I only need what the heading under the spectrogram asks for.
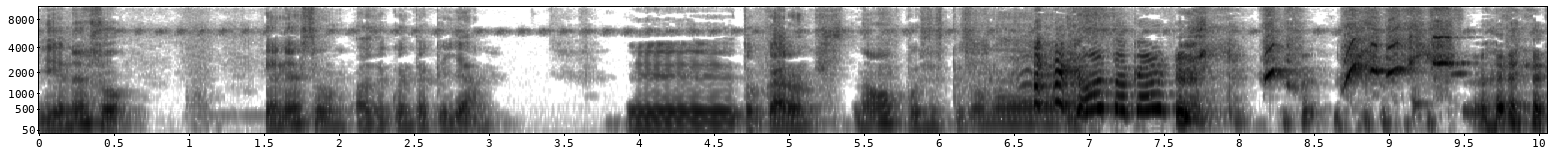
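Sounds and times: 
speech: 0:00.0 - 0:00.7, 0:01.5 - 0:03.1, 0:03.9 - 0:10.0
laughter: 0:06.3 - 0:10.0
people whistling: 0:07.7 - 0:09.8.

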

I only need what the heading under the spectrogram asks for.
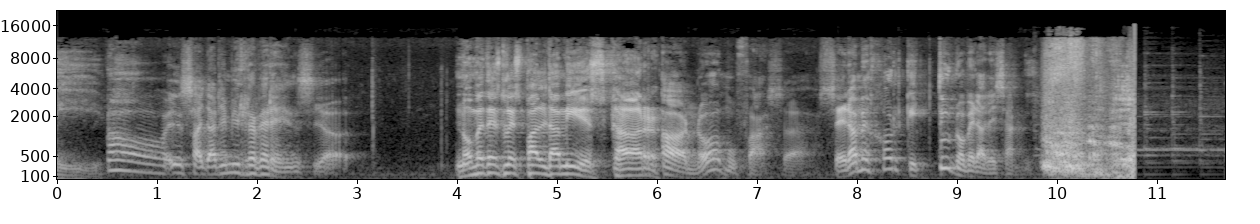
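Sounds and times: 
speech: 0:00.5 - 0:03.0, 0:04.0 - 0:10.8
lion roaring: 0:09.8 - 0:10.8.

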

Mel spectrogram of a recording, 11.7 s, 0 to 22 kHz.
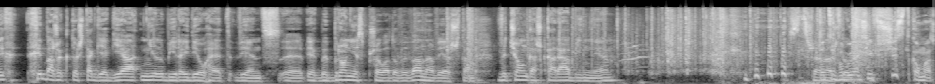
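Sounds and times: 
speech: 0:00.0 - 0:08.0, 0:09.3 - 0:11.6
crinkly rustling: 0:04.9 - 0:11.6
domestic cat meowing: 0:07.6 - 0:08.6
laughter: 0:09.0 - 0:10.5.

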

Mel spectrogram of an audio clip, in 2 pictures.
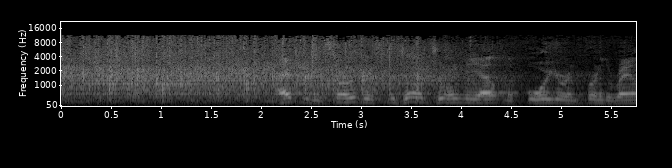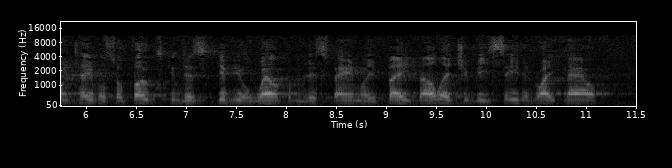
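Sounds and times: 
church audience applause: 0:00.0 - 0:04.2
speech: 0:02.2 - 0:11.2.

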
